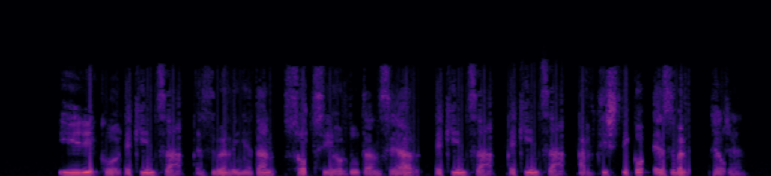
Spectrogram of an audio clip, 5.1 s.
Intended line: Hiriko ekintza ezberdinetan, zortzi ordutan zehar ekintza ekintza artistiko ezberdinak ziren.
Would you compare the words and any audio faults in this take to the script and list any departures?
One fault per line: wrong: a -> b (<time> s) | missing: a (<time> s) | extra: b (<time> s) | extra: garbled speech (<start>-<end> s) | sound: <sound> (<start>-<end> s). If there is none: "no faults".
sound: dropout (4.6-4.7 s)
